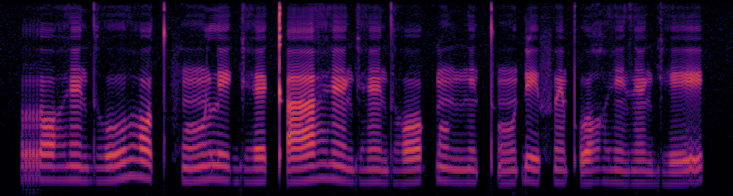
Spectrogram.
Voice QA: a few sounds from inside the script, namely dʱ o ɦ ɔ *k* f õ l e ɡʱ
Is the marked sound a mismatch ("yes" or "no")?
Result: yes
